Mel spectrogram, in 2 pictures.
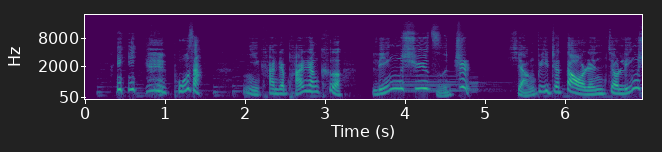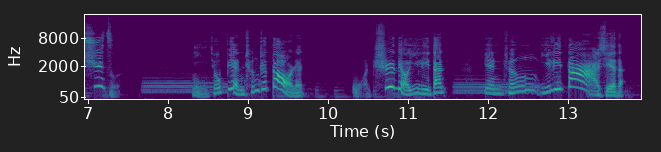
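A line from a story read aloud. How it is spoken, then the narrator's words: Laughing. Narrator (Chinese): 悟空笑道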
